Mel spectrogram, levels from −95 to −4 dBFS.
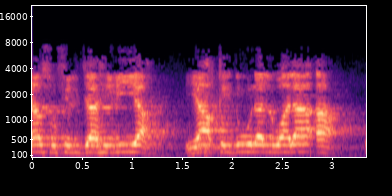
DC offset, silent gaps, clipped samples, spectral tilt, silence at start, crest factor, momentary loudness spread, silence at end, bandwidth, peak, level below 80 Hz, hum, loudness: under 0.1%; none; under 0.1%; -1.5 dB/octave; 0 s; 16 dB; 10 LU; 0.2 s; 7.4 kHz; 0 dBFS; -62 dBFS; none; -17 LUFS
